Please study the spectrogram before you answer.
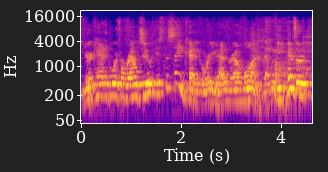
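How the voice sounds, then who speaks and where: A man's voice: fairly high pitch, big pitch swings, brisk, mellow, recorded from a distance. A man announcing a live old-time radio style game show in a formal, presentational way. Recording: echoey hall, off mic, crowd behind.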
